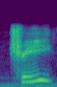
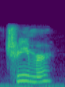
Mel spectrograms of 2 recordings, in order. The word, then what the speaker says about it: trimmer: and the last one here is trimmer okay with a short eye instead of tree trimmer it's Tri trimmer trimmer trimmer okay better thank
